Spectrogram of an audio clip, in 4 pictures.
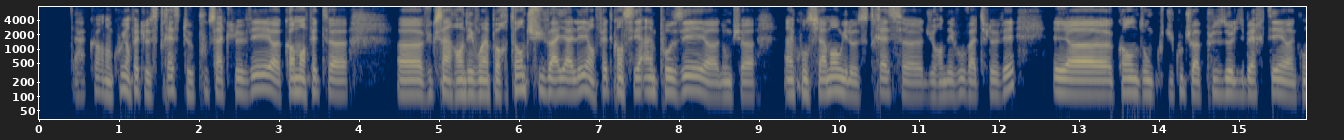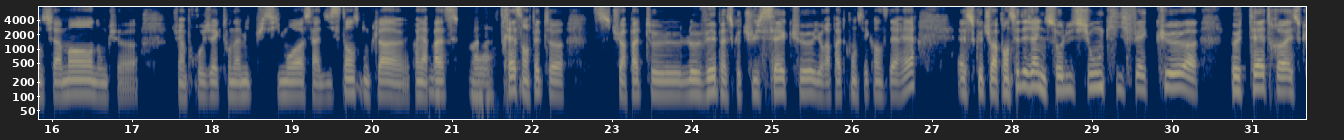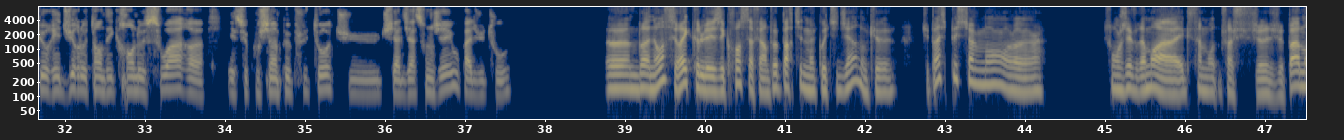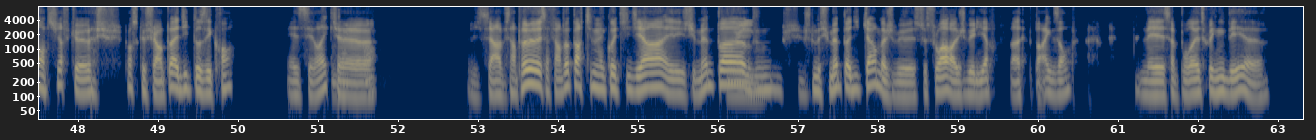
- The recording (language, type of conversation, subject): French, advice, Incapacité à se réveiller tôt malgré bonnes intentions
- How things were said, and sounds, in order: unintelligible speech; stressed: "sais"; chuckle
